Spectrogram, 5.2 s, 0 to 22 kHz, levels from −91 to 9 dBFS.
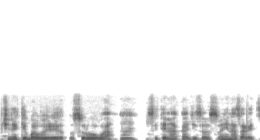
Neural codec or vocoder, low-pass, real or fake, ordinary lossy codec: none; 7.2 kHz; real; none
